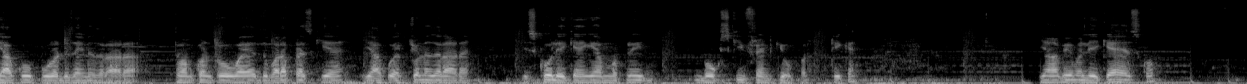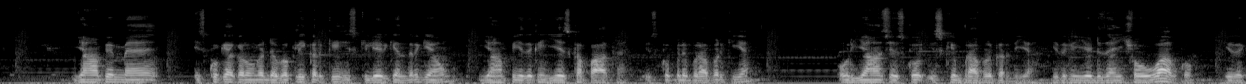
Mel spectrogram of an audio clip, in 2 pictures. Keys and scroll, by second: 2.1 super+y, 2.9-3.7 typing, 10.0-11.6 typing, 12.3 super+y, 12.5 super+y, 24.2 super+z.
